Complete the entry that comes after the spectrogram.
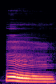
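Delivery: ordinary delivery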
